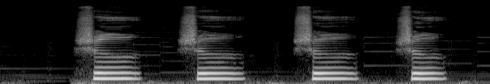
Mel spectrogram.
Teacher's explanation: SH phát âm giống chữ S trong tiếng Việt nhưng cuốn lưỡi cong lên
